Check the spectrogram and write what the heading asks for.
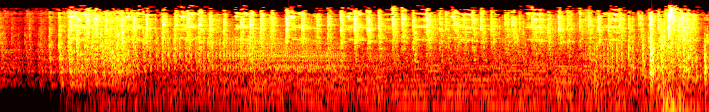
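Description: A drawbridge sound effect, built from other effects for the radio play Grażyna after Mickiewicz: a steady, dense mechanical clatter of rattling chains and ratcheting gears runs for several seconds without pause as the bridge lowers and rises, ending in a louder heavy thud.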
